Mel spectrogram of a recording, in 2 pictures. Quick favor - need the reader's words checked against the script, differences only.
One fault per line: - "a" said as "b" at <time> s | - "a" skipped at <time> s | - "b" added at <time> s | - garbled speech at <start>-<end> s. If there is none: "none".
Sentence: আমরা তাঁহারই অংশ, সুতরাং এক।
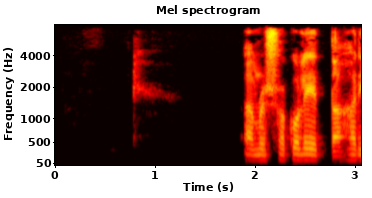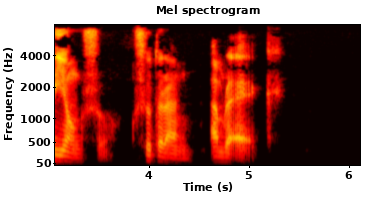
- "সকলে" added at 2.1 s
- "আমরা" added at 4.6 s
